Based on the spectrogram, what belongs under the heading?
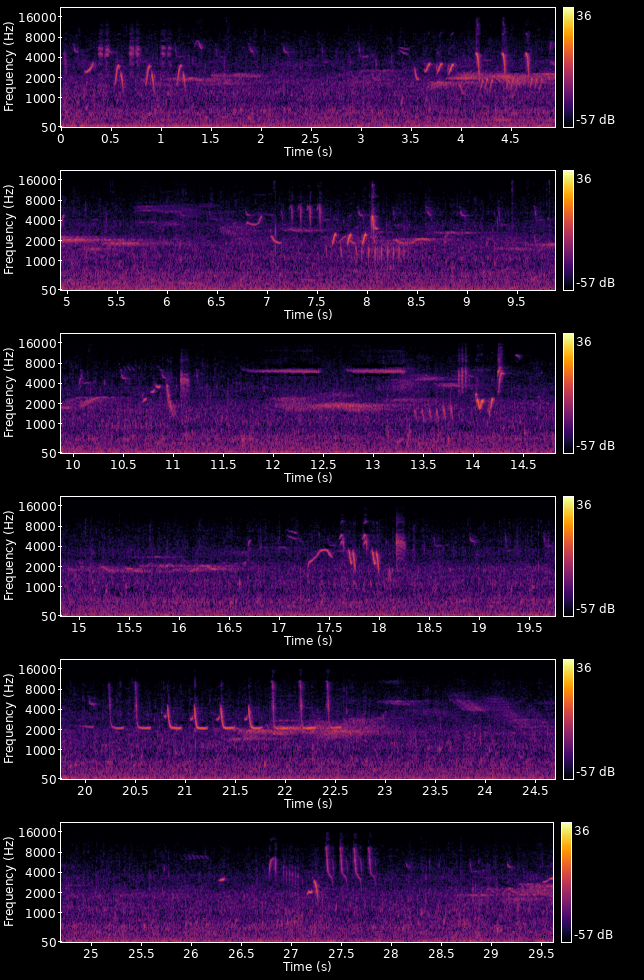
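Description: Small birds chirping and singing: short calls, quick sweeps and trills come and go, including a fast run of repeated notes about two-thirds of the way through.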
